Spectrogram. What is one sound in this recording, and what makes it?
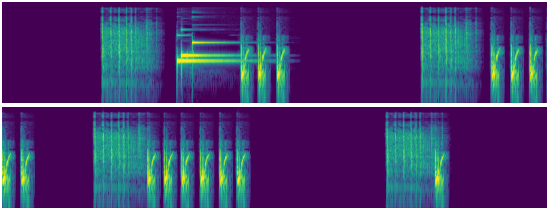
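A die rattles as it rolls.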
